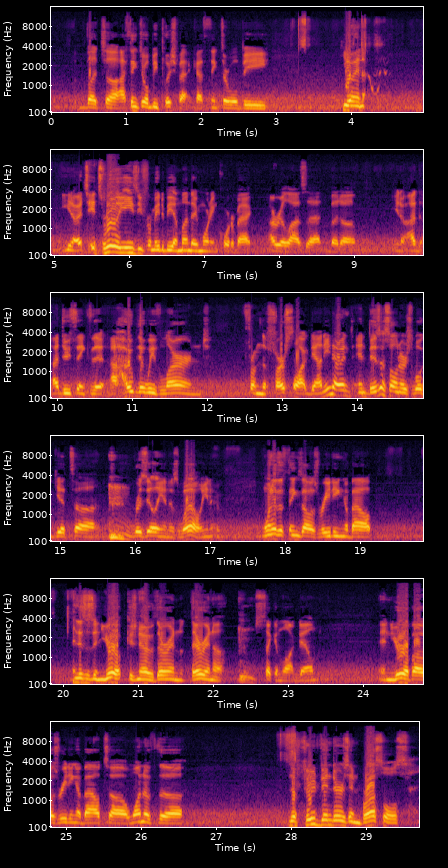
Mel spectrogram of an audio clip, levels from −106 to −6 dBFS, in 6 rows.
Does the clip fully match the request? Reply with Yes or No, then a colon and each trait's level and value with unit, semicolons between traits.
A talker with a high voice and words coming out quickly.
Yes: high, 240 Hz; fast, 210 wpm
